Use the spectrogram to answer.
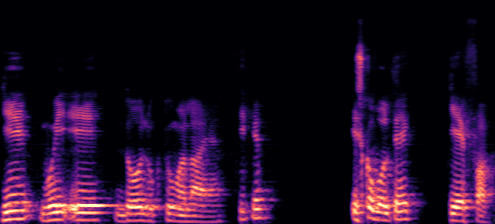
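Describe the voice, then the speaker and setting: In a mellow, medium-pitched voice, the teacher walks beginners through a language lesson one patient step at a time. While writing, he slowly repeats each sound.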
